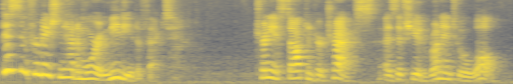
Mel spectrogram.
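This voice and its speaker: Animated, higher-voiced woman storyteller. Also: fast. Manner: dramatic, animated. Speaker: storyteller reading aloud. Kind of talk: expressive first-person fantasy narration, live reading.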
